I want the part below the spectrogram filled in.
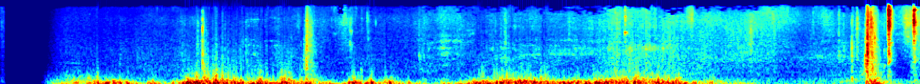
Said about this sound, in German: Oh, boah, oh das ist windig. Ja. Und manchmal haben wir diesen Wind für drei, vier, fünf Tage ununterbrochen.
